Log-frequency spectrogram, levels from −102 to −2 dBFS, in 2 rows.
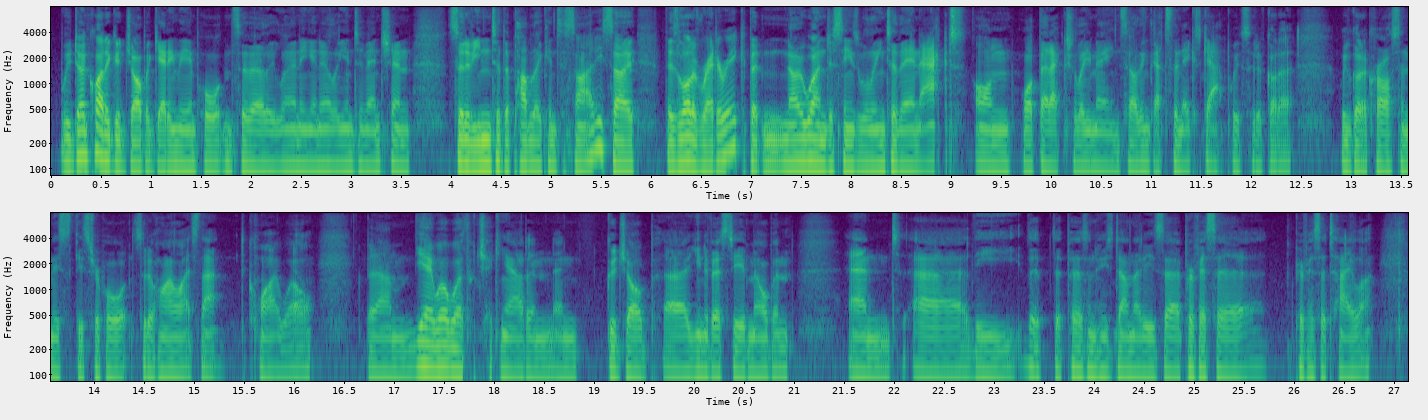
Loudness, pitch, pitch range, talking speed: -30 LUFS, 100 Hz, 95-110 Hz, 215 wpm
